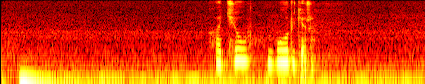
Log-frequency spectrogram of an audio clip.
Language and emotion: Russian, sad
